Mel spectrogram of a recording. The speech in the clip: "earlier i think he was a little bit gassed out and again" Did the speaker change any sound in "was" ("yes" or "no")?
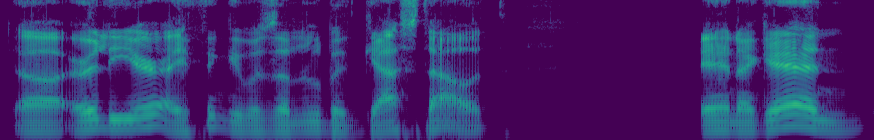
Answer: no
